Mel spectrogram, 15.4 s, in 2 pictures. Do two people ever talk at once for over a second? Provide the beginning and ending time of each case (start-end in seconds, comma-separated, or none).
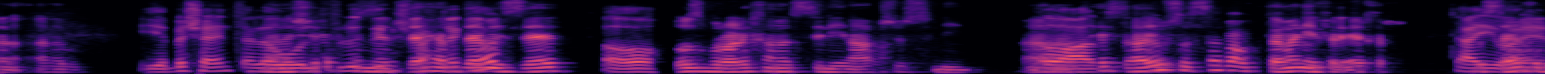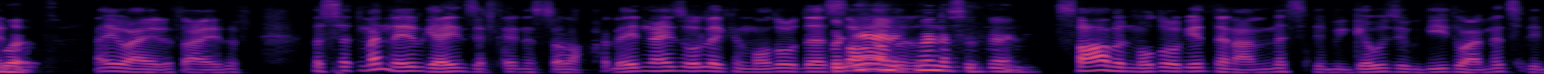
1.3-2.5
